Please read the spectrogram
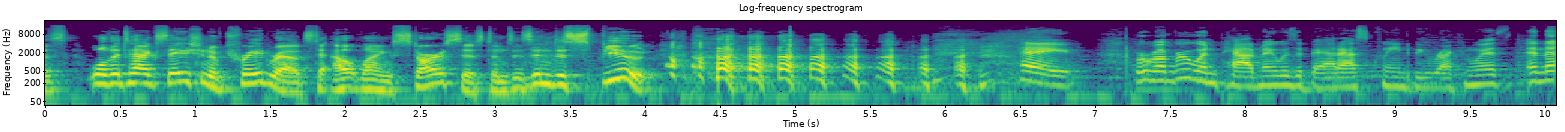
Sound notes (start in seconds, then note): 4.1 hosts laughing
